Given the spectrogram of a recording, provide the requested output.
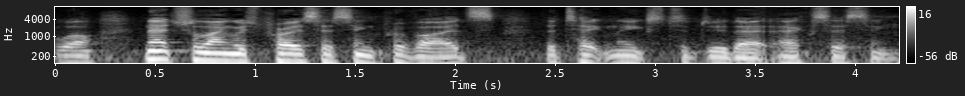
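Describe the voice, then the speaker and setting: A man's fairly low voice in an Australian accent, at a fairly quick pace with ordinary pitch variation. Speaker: computer science academic, conference presenter. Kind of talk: technical talk to a user group. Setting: live talk with audience.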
